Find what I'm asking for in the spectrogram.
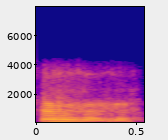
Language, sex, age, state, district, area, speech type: Goan Konkani, male, 45-60, Goa, Canacona, rural, conversation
